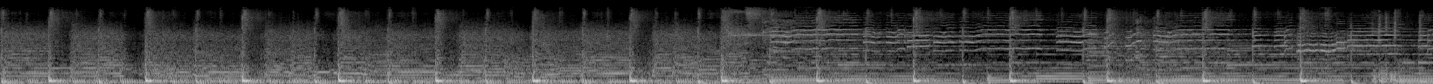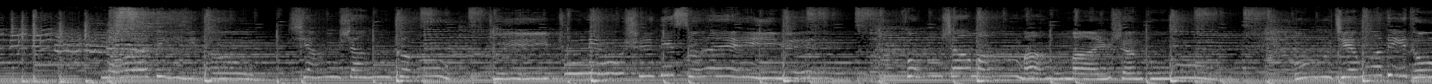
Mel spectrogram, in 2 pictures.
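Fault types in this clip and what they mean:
Compressed frames skipped: at 6.57 s the audio jumps ahead about 50 ms, fitting two lost 26.1 ms frames; overlap between frames smears the join into a brief blip.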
